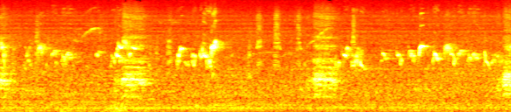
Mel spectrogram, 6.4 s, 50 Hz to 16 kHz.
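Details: Red-whiskered bulbul kept as a trapping decoy, 9 June 2017, singing to attract wild birds; clusters of quick, bright chirping notes come in uneven bursts over a quiet background.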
